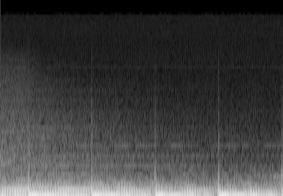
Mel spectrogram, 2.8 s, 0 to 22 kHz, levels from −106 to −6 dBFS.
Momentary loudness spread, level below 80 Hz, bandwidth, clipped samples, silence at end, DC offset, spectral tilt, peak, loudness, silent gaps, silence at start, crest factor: 4 LU; -22 dBFS; 1.5 kHz; under 0.1%; 0 s; under 0.1%; -11 dB/octave; -12 dBFS; -27 LUFS; none; 0 s; 10 dB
